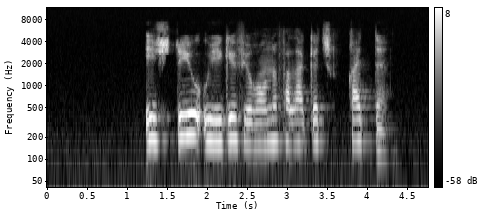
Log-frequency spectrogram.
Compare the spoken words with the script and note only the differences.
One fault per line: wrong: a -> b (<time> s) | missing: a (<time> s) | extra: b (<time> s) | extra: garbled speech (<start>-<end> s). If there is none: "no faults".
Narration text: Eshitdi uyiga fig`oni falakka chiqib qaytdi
extra: yu (1.7 s)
